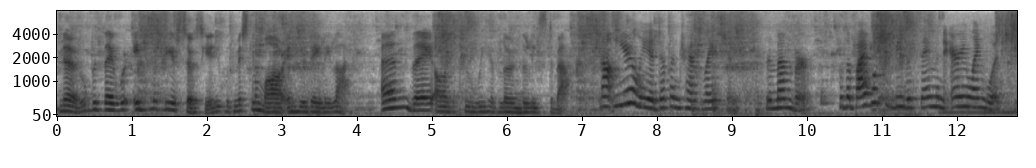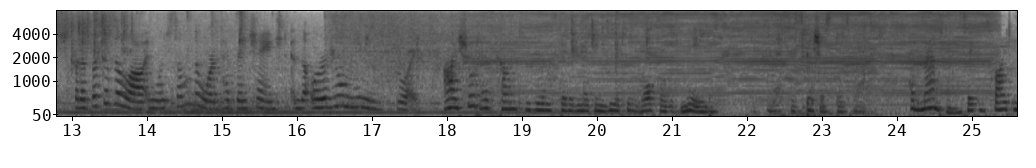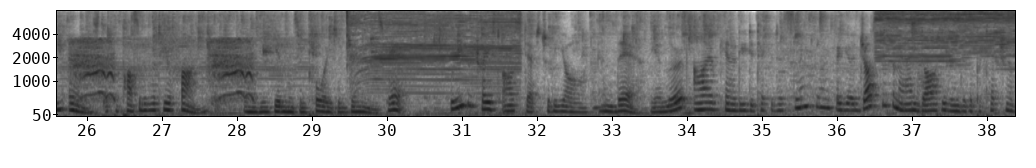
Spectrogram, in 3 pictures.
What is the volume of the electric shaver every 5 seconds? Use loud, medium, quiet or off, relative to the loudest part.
off, off, off, medium, loud, loud, loud, loud.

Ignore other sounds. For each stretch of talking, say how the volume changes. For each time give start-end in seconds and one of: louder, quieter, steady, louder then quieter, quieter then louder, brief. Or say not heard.
0.0-38.3 steady.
